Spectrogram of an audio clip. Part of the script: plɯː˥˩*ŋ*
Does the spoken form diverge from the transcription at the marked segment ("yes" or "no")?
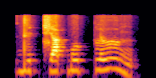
no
